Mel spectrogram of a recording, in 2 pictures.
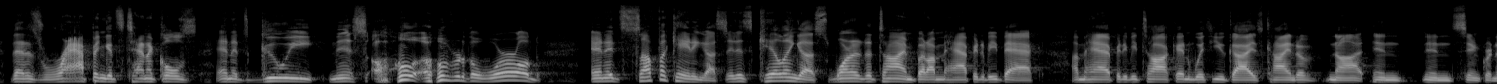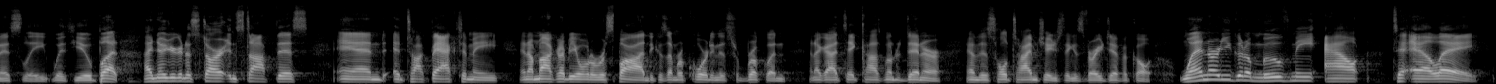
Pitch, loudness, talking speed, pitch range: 125 Hz, -28 LUFS, 210 wpm, 110-145 Hz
